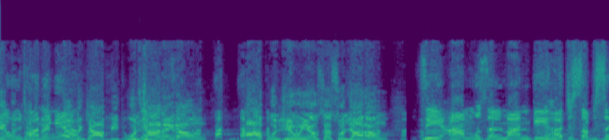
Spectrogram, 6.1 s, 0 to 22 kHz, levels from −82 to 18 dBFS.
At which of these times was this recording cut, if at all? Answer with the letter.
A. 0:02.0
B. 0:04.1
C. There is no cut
B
